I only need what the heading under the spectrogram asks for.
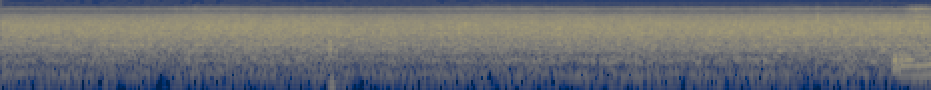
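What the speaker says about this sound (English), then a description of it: "the river running pretty good right now" The Red River runs in a steady, full rush of flowing water after rain, a constant broadband wash heard from nearby with no talking.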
